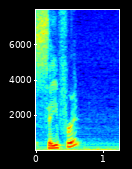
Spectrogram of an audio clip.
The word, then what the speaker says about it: Safrit: December 14th so again everybody this is safer it they say it right I said it right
